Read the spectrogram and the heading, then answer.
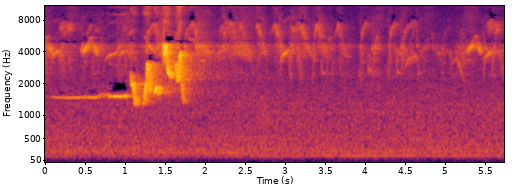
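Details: A Japanese bush warbler sings once in early summer in Hiroshima, May 2013: a long, steady whistled note, then a quick rising flourish, the classic 'hoo-hokekyo', with faint high chirps from other birds behind.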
